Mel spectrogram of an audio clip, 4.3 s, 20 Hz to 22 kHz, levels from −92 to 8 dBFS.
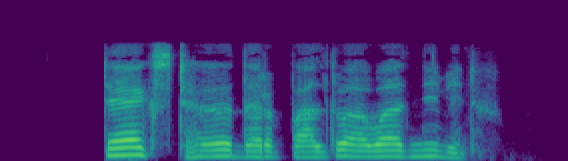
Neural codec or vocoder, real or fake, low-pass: none; real; 7.2 kHz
